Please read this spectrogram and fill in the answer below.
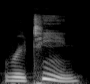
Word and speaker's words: routine: of your daily routine the syllable teen is stressed in the word routine you'll start seeing your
